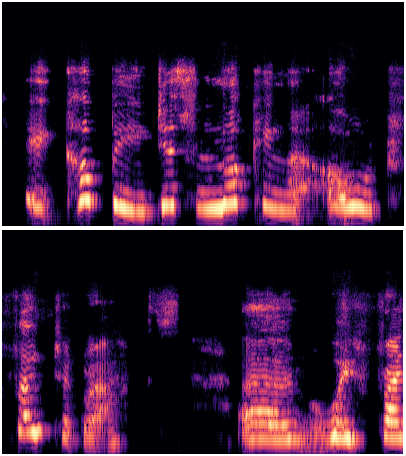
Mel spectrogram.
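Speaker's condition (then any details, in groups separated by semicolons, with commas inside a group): Cerebral palsy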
